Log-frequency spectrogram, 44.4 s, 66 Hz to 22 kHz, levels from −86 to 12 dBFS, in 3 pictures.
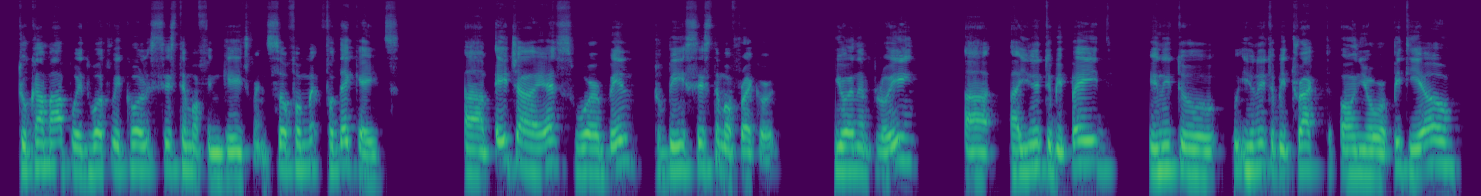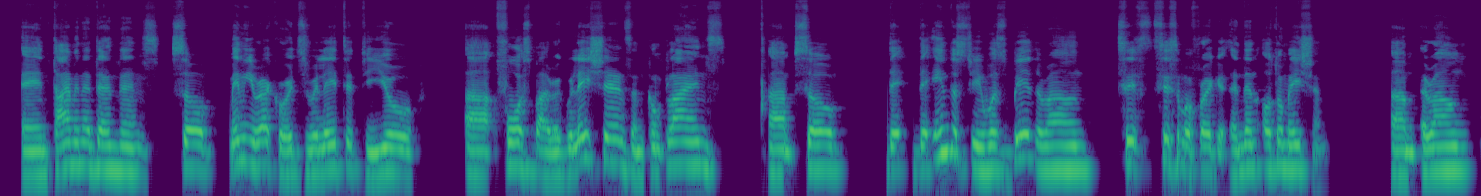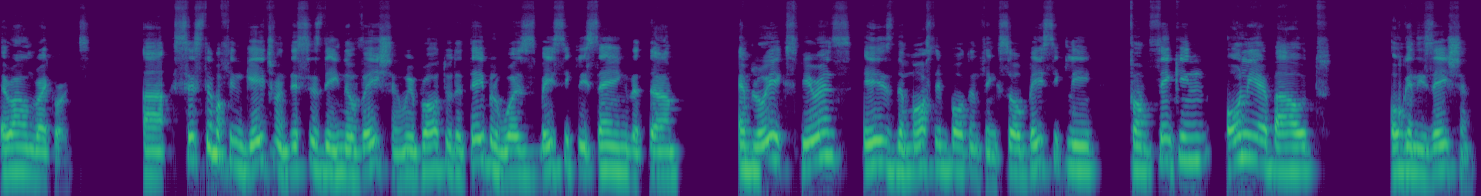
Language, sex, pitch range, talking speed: English, male, 135-160 Hz, 150 wpm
